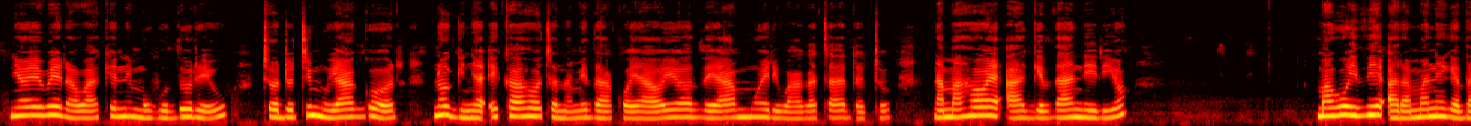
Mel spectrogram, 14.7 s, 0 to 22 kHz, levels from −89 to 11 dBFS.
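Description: No technical faults can be heard anywhere in the speech. Nothing in the recording calls for a timestamp or a repair.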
